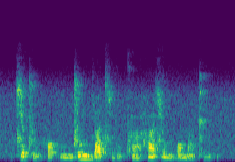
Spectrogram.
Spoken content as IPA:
t͡ɕ ə˥˧ t͡s u˨˩ h ɔ˧ k i˧ n d͡z u˦ n b j a˧ t͡ɕʰ j u˨˩ kʰ ã˧ h ã˥˧ ɕ u˥˧ n b ɔ˦ m ã˨˩ kʰ i˨ ʔ

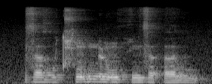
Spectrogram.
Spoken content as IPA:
z ɐ ɣ o t͡ɕʰ ũ r n ɵ ɽ ũ h ĩ z ɐ ʔ ɐ l u

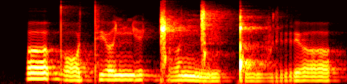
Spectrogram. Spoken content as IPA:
ʌ˦ d̪ ɔ˨ tʲ ʌ˦ ɲ ɪ˦ ɡ͡ǁ ʌ˦ ŋ͡ǀ ɪ˨ ǃ u˨ v rʲ ʌ˦

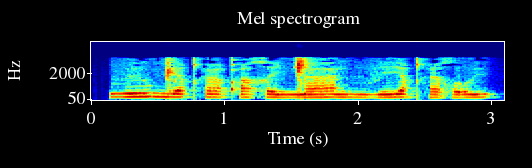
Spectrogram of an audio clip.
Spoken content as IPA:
v øː u̯ ŋ͡ǁ ʊ j qʰ øː qʼ a χ e ŋ͡ǁ aː ŋ ɨː v eː qʰ e χ o y̯

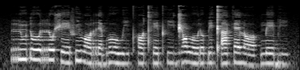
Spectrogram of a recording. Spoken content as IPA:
r ũ˦ ɗ oː˦ r o˦ ʃ eː˨ f ĩ˦ β ɔ˨ r ɛ˨ b oː˦˨ w i˨ pʰ ɔ˨ tʰ e˨ pʰ iː˨ d͡ʒ ɔ˦ β o˨˦ ɾ ʊ˨ ɓ e˦ kʼ a˦ k ɛ˦ l ɔ˨ | m eː˨ b i˨

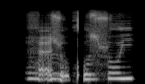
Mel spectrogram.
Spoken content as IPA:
ɦ æ̰˦ ɮ o̰˧ kʼ o˧ z ɬ o˦ j

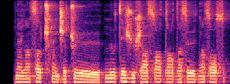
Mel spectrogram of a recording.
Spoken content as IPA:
ɾ æ̃ j ĩ sˤ ɯ ʈ͡ʂʰ æ̃ d͡ʒ æ ʈ͡ʂ øː | n ɯ ʊ̯ t e ʒ y ʂ eː sˤ yː dˤ y w dˤ æ s øː d æ̃ sˤ ø sˤ

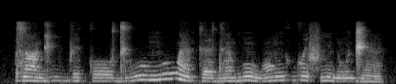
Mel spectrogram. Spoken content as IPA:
z ã˨ ɡ iː˨ b e˨ k oː˨ d ɨ˨˦ w u˧ ŋ u˦ w ɛ̃˨ k ɛ˨ d ɛ̃˧ b ũ˦˨ w ɔ̃˦ ŋ ɨ˦ ɡʷ e˦˨ f ĩ˦˨ ɗ ũ˧ d͡ʒ ɛ̃˨

